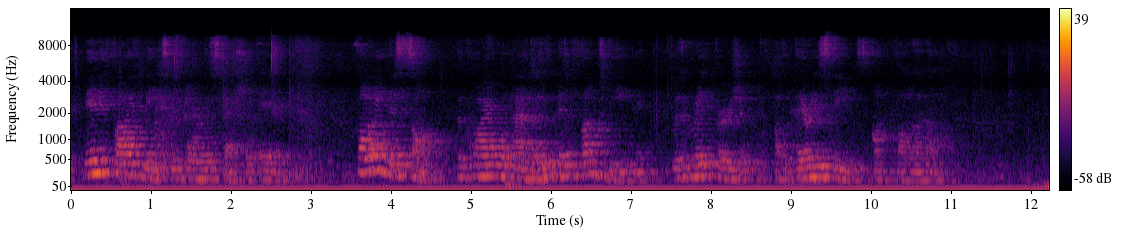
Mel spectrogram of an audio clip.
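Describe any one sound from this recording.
An elderly woman speaks calmly into a microphone in a large echoing hall.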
